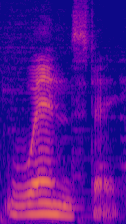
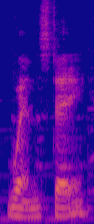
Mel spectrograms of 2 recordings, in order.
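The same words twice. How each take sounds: First: The accented syllable is drawn out longer. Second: The accented syllable is short and plain. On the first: "Intonation Wednesday... You just make the accented syllable longer" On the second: "Normal Wednesday"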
